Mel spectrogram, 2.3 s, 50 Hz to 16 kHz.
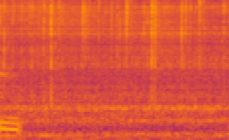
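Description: Gas-shielded (dual shield) flux-cored arc welding with ESAB 7100 wire: the arc's steady crackling sizzle as a vertical pass is run, the wire weaving onto a backing plate. A low steady hum runs beneath it.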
